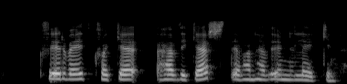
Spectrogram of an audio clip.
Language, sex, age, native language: Icelandic, female, 40-49, Icelandic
